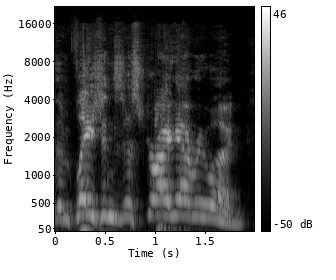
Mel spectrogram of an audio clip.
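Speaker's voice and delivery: loud, high-pitched yelling. Retelling a meme where a dad yells at his son: imitating a dad yelling. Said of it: "This guy's yelling at his son".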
